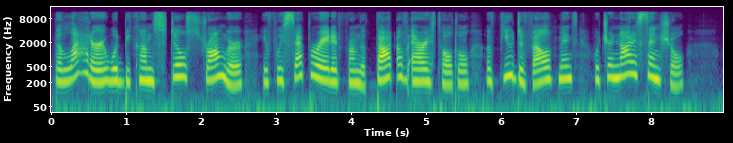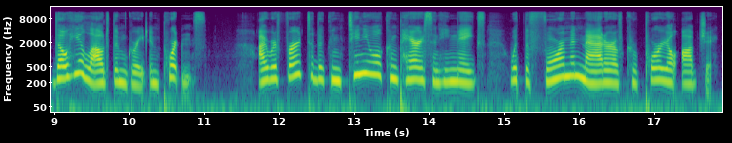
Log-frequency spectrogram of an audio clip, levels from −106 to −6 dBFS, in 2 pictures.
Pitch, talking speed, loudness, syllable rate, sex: 235 Hz, 145 wpm, -20 LUFS, 4.8 syllables/s, female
